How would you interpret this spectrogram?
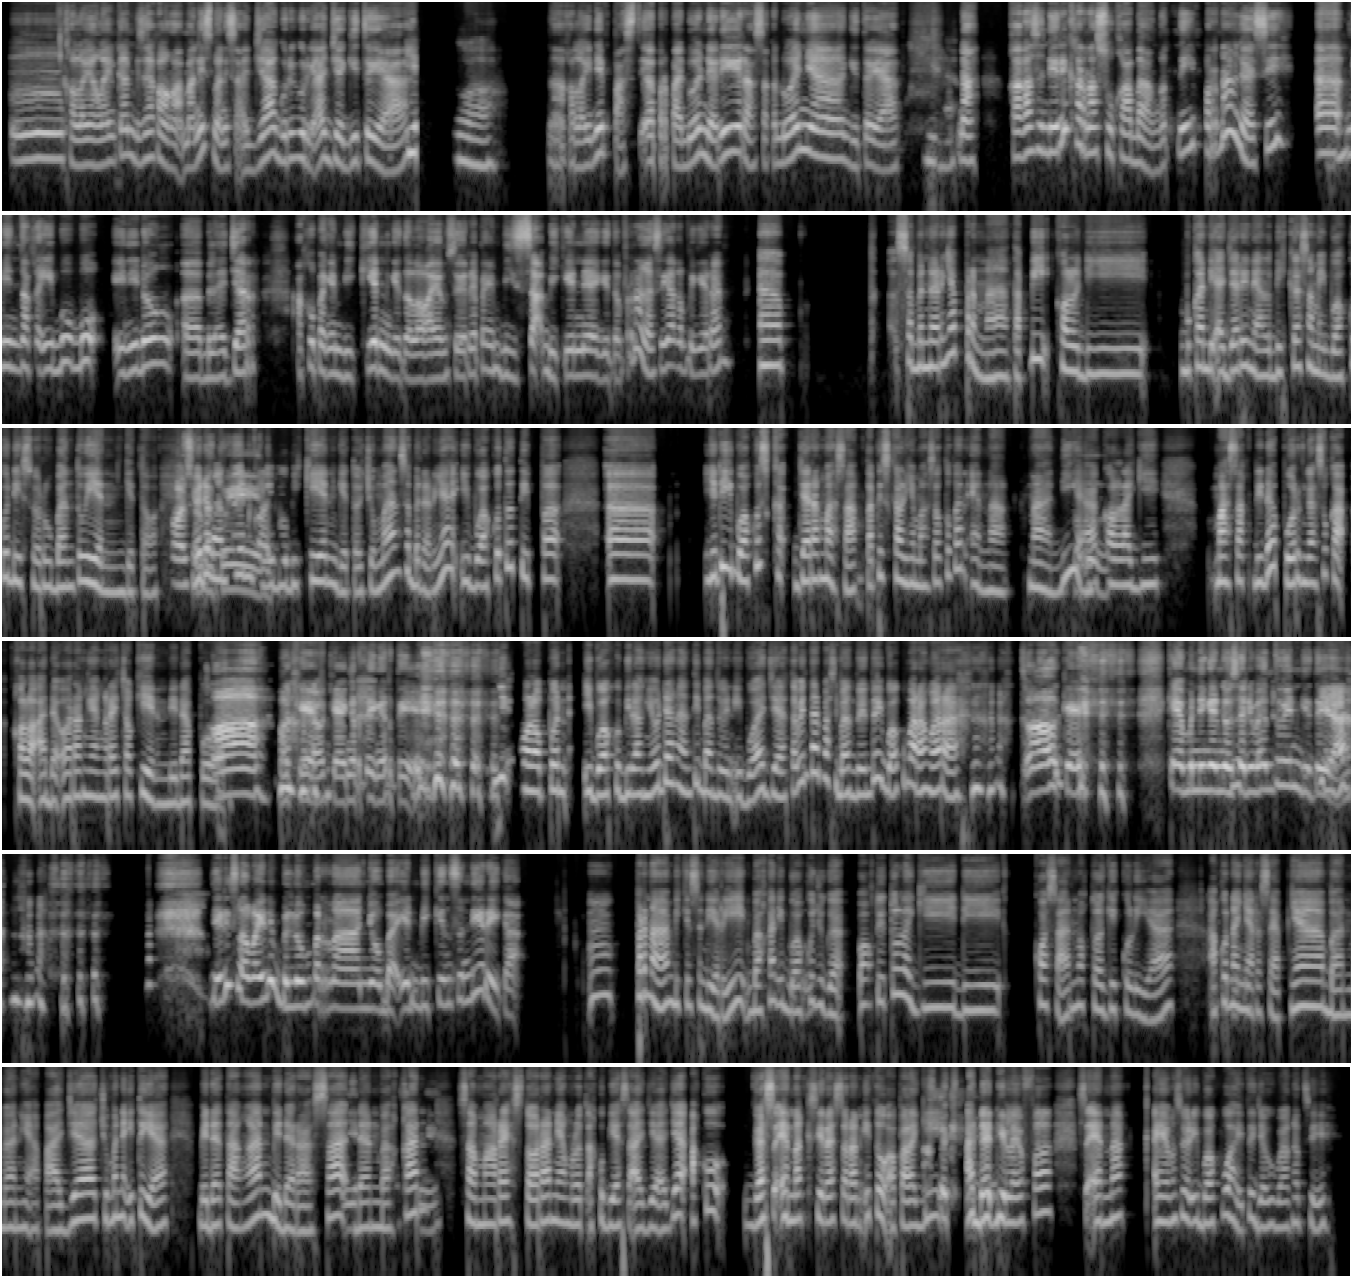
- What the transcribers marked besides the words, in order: other background noise; background speech; tapping; chuckle; chuckle; chuckle; laughing while speaking: "Oke oke"
- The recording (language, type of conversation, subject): Indonesian, podcast, Apa tradisi makanan yang selalu ada di rumahmu saat Lebaran atau Natal?
- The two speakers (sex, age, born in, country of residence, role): female, 25-29, Indonesia, Indonesia, guest; female, 45-49, Indonesia, Indonesia, host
